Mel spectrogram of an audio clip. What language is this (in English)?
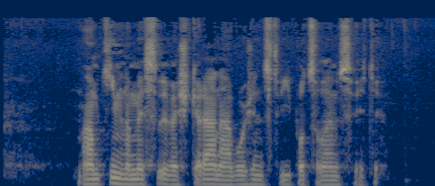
Czech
